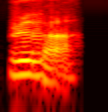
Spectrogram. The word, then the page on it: river: Indian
